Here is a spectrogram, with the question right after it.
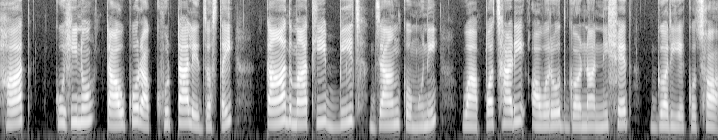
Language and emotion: Nepali, neutral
